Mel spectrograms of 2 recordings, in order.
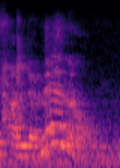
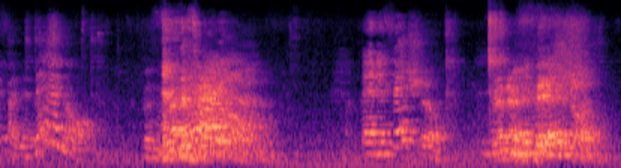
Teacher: So I say fundamental, and it goes down.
